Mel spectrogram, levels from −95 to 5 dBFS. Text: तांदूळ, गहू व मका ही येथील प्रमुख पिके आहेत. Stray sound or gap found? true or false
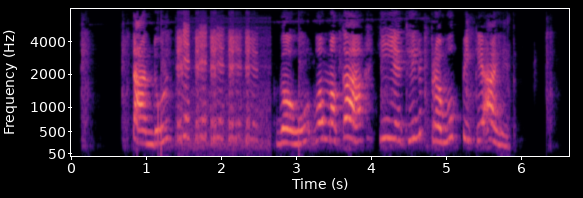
true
